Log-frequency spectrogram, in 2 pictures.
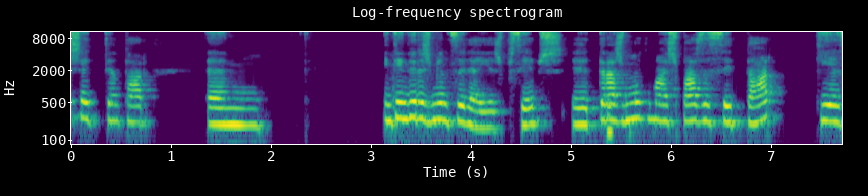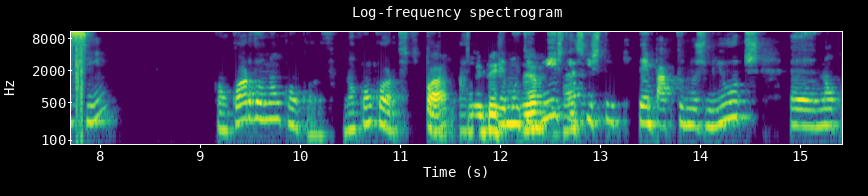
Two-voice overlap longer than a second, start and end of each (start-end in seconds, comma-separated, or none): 11.2-12.8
